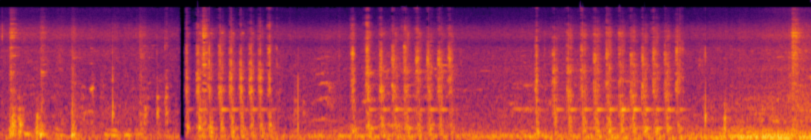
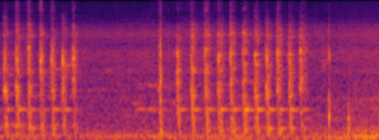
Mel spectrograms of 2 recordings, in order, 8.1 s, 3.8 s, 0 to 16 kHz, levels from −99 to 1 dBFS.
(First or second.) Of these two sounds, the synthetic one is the second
